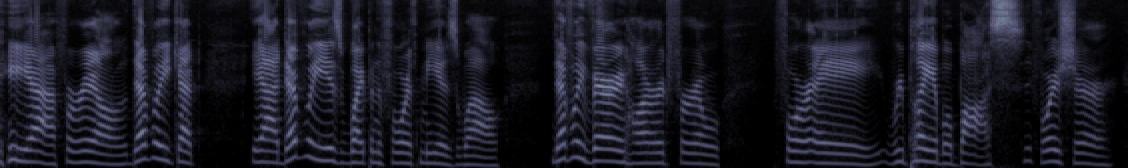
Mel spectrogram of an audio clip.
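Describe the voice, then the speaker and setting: A woman's voice: fairly low pitch, unhurried, smooth, dry recording, clean studio sound. A woman chatting casually while livestreaming a game, laid-back, with murmured asides. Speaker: game streamer. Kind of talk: casual livestream chat over gameplay. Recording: game music behind voice.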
